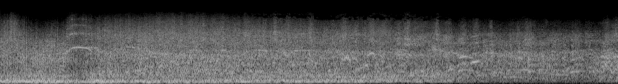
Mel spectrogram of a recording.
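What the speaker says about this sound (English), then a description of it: "Tommy, I thought you said you defused that bomb." A bomb blast sound effect for a TV comedy, with a loud, dense, sustained roar of rumbling noise that fills the whole clip and fades slightly at the end.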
